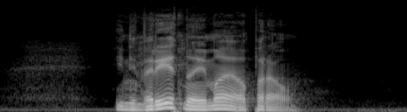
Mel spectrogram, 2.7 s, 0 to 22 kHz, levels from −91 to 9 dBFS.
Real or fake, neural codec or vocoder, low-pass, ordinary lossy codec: fake; vocoder, 44.1 kHz, 128 mel bands every 256 samples, BigVGAN v2; 19.8 kHz; none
